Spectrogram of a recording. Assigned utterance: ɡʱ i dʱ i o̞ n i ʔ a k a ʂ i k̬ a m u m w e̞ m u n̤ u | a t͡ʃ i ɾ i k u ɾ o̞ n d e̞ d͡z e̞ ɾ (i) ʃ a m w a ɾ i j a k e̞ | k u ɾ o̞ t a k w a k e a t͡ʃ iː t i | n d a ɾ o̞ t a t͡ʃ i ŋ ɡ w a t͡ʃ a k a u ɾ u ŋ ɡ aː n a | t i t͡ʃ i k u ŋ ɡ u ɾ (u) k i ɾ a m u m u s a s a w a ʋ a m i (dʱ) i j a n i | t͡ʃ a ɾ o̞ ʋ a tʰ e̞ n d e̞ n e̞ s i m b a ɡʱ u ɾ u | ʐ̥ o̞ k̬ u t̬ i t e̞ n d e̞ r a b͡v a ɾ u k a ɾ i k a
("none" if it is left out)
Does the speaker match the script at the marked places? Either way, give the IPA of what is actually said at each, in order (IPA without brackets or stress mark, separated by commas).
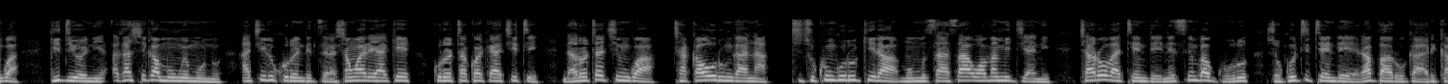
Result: a, u, dʱ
